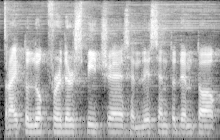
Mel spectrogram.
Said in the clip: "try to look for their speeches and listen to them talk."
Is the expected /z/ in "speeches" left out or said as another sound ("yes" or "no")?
yes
